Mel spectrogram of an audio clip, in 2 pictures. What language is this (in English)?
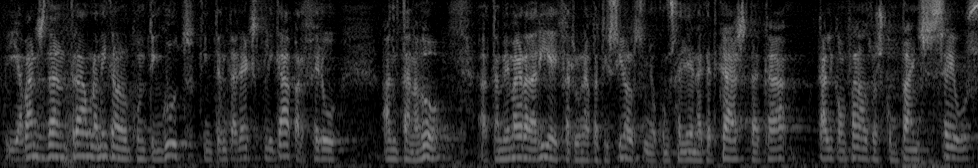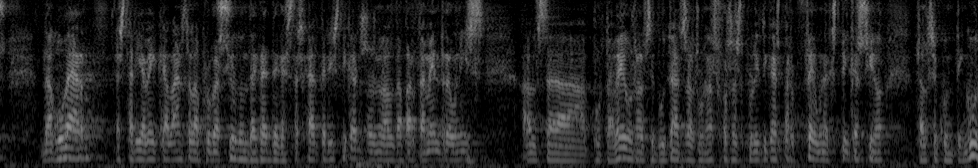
Catalan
